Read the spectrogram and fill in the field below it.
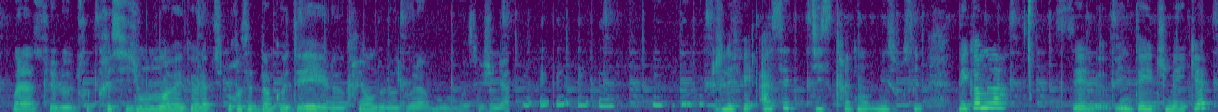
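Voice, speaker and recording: A woman with a French accent chatting casually through a makeup tutorial, with self-mocking asides. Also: a little high. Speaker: beauty vlogger.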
